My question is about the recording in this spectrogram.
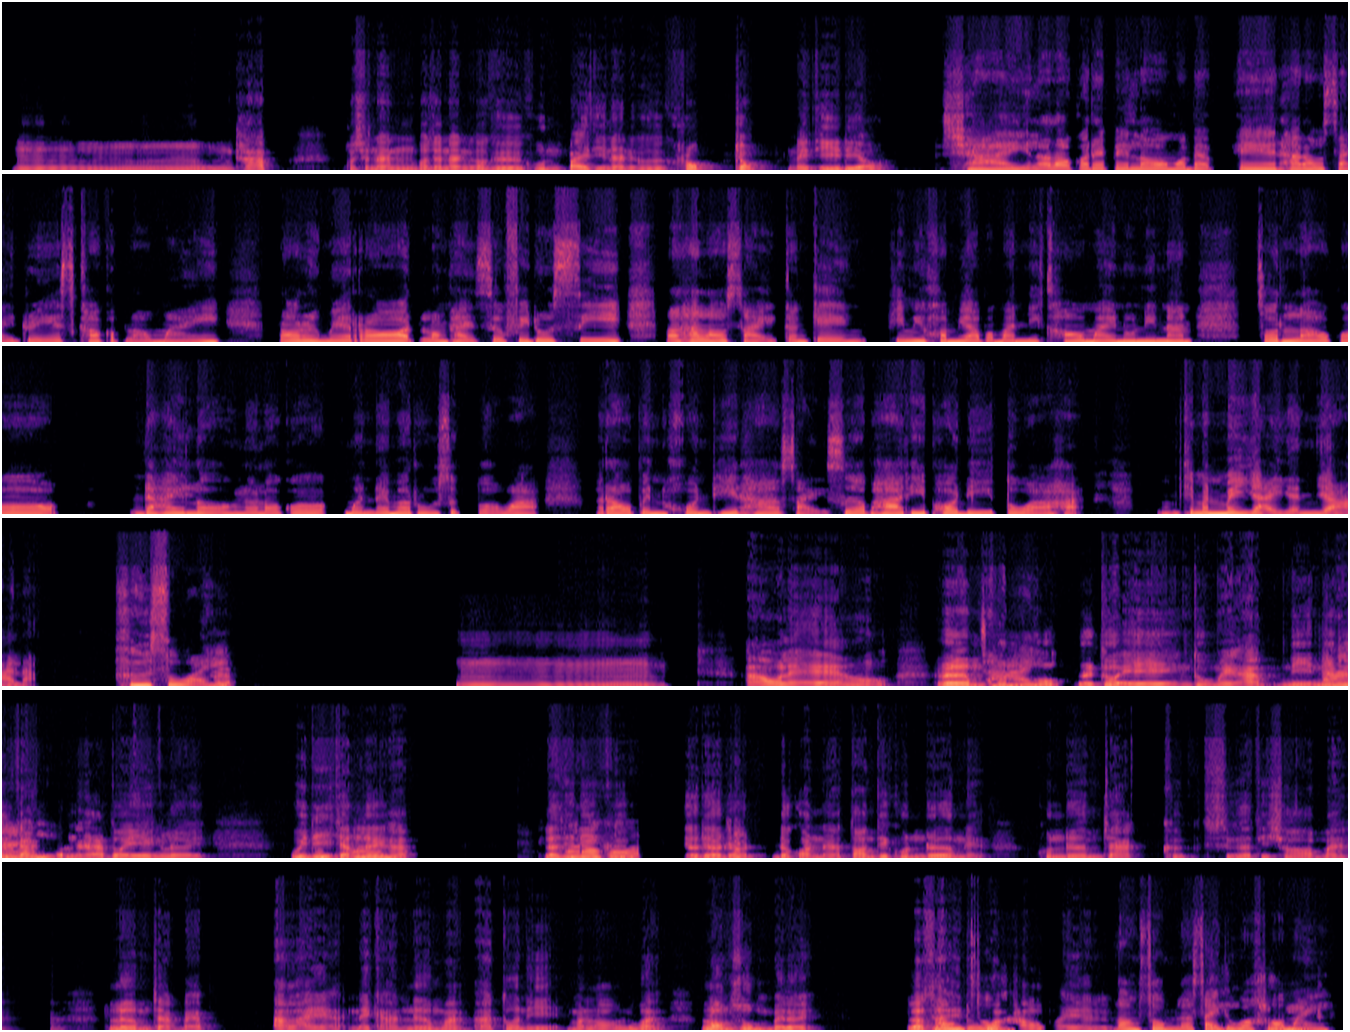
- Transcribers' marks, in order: distorted speech; tapping
- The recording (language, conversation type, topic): Thai, podcast, คุณค้นพบสไตล์ของตัวเองได้อย่างไร?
